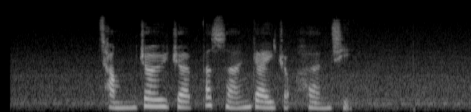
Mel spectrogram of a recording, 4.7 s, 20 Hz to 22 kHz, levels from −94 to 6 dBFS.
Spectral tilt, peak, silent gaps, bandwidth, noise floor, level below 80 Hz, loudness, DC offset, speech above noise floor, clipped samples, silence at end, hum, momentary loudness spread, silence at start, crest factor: -4.5 dB/octave; -14 dBFS; none; 12 kHz; -59 dBFS; -88 dBFS; -33 LUFS; under 0.1%; 26 dB; under 0.1%; 0.1 s; none; 12 LU; 1 s; 20 dB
